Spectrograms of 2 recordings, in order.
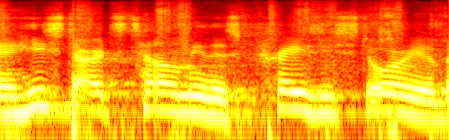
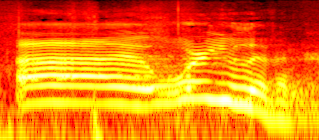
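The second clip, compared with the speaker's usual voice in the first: Ron; 8 semitones higher than usual. Retold or imitated. Older mentor questioning his student by phone, imitated high voice. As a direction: stretch the opening sound, pitched well up. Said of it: "This is my Ron impression".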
